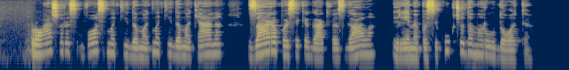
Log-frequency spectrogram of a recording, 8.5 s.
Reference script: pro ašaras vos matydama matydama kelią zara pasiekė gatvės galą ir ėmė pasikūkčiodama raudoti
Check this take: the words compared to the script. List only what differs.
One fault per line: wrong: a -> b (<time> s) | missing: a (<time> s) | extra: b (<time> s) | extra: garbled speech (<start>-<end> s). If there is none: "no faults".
no faults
